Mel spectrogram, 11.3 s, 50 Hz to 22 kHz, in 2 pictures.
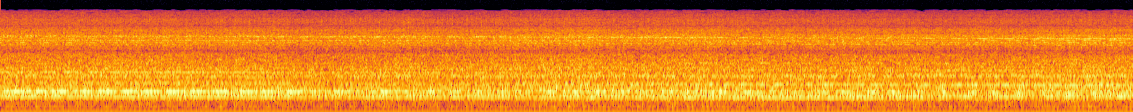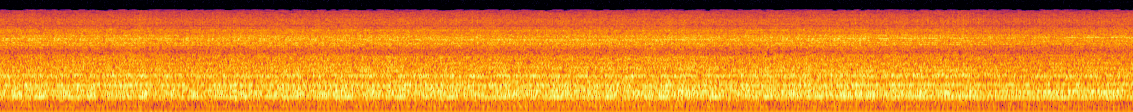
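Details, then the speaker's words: Kubota B7100 diesel tractor driving NorthStar 7200 W PTO generator, load raised past about 3400 W toward 4000 W: steady diesel drone sags in pitch, engine lugging and struggling near its limit. "now it's struggling I can hear it so I could pretty much measure the actual max horsepower of the tractor if I keep taking this up to where it fails"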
